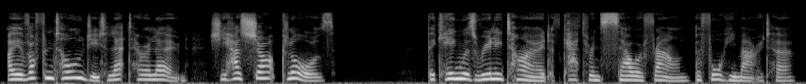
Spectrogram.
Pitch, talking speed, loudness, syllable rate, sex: 215 Hz, 195 wpm, -18 LUFS, 5.5 syllables/s, female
